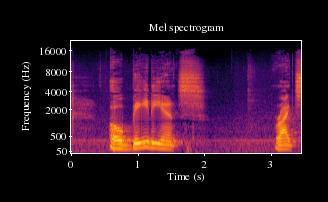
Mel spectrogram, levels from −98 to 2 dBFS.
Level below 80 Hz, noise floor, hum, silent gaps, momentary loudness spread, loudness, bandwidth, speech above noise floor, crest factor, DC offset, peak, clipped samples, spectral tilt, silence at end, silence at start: -58 dBFS; -52 dBFS; none; none; 20 LU; -18 LUFS; 15.5 kHz; 36 dB; 20 dB; under 0.1%; 0 dBFS; under 0.1%; -4.5 dB/octave; 0 s; 0.05 s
